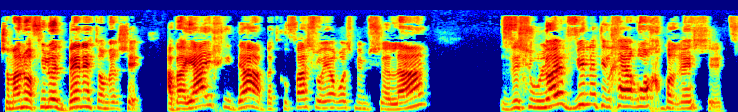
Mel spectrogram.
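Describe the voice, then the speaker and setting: Her pitch is high and her tone bright and sharp. The woman moves at a fairly quick pace with lively intonation. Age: 40s. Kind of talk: interview.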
